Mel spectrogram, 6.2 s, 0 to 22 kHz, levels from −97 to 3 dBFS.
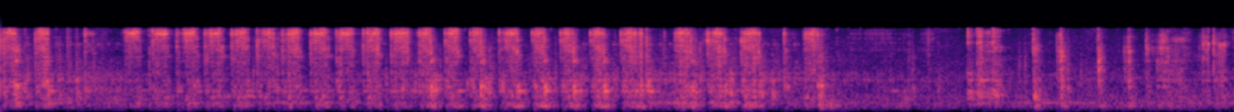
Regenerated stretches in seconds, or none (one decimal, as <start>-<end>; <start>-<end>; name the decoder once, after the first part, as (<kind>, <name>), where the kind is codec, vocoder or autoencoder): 0.0-2.1 (vocoder, Vocos); 3.2-3.8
